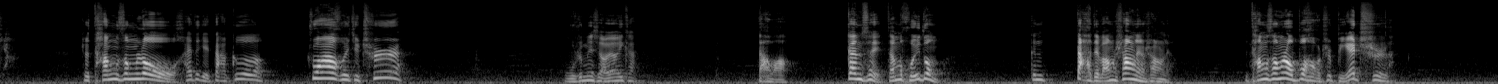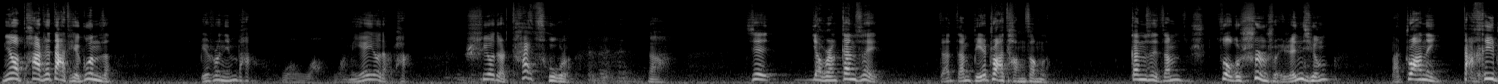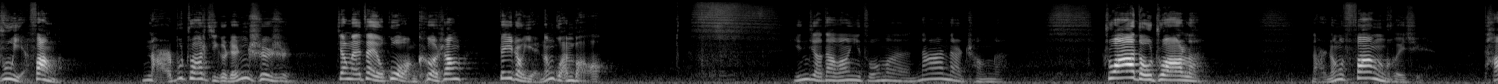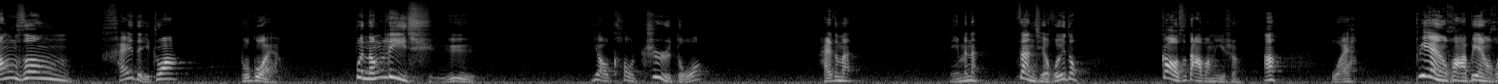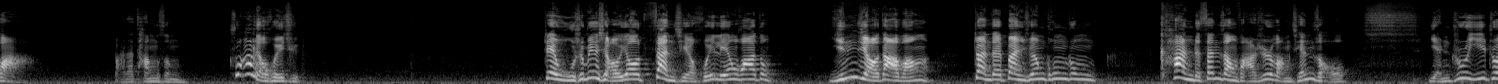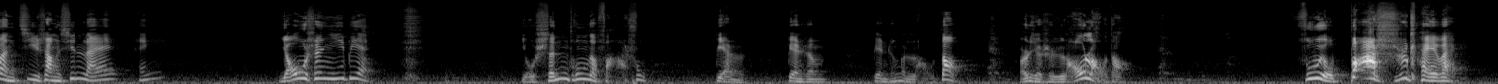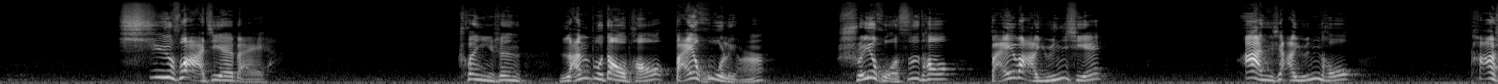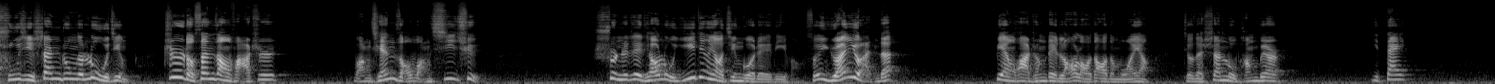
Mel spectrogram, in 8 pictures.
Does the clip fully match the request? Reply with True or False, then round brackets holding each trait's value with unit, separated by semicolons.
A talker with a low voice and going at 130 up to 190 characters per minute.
True (130 Hz; 175 characters per minute)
